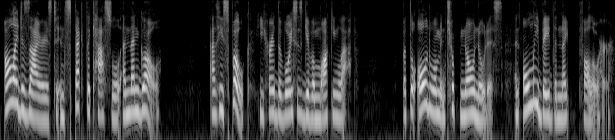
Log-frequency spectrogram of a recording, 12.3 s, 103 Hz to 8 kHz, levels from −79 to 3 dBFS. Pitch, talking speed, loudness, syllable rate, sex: 230 Hz, 175 wpm, -19 LUFS, 5.0 syllables/s, female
